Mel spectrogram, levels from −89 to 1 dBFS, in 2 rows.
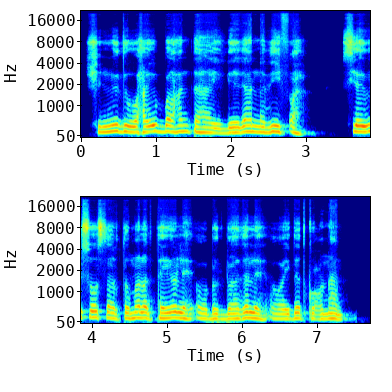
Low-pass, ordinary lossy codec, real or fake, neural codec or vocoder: none; none; fake; codec, 44.1 kHz, 2.6 kbps, SNAC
